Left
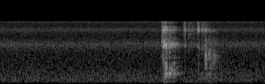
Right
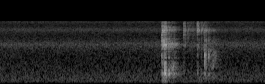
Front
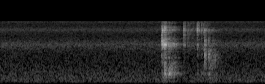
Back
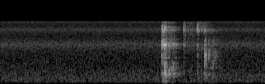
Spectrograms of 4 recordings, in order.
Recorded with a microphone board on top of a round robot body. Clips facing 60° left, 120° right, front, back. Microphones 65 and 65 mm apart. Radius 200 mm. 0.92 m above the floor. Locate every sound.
1.6 s a crack: 115° right, 6 m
